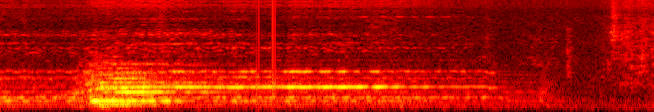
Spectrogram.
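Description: Several voices sing and hold a final note.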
